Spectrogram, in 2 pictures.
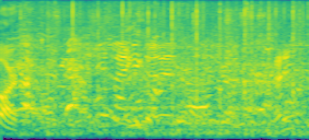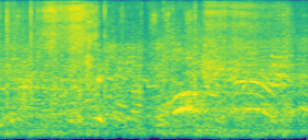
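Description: A crowd of spectators talking over one another, many voices at once, with a few louder calls near the end.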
